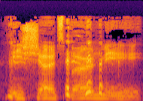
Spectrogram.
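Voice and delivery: slow, stretched-out mock impression; Dyson. Host hamming up a slow Dyson impression about burning shirts. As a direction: draw every word out in a hammed-up imitation. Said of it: "it's a Dyson impression".

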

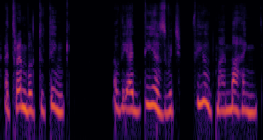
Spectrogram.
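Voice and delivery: high, strained voice of a haunted lady; frightened noblewoman. Acted. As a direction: tell it as a woman on the edge of madness. Possessed woman recounts her dream.

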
